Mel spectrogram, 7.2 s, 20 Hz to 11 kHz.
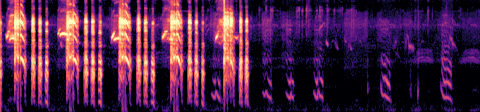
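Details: Francolin, locally teetar, giving loud grating phrases of several harsh notes, repeated roughly every 0.8 seconds for nearly four seconds, followed by scattered quiet downslurred notes.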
